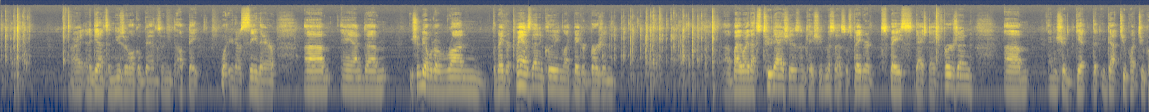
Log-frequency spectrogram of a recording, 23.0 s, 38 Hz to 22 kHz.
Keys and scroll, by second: 0.0-1.1 typing, 12.1-15.0 typing.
